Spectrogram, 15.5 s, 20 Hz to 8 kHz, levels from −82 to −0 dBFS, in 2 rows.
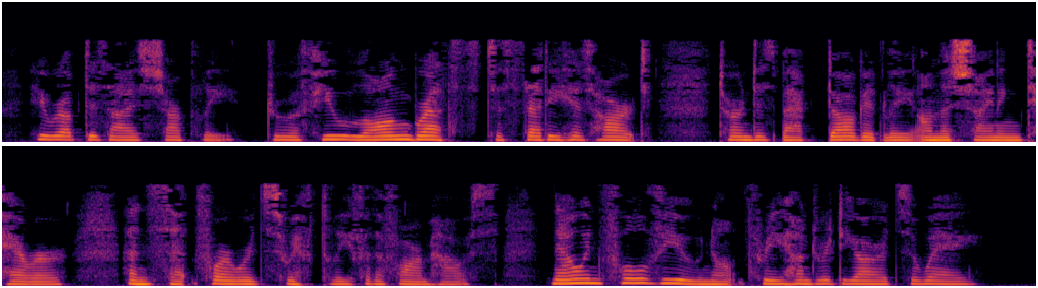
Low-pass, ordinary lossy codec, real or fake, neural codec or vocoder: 7.2 kHz; MP3, 24 kbps; real; none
